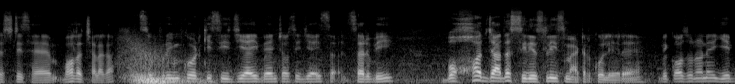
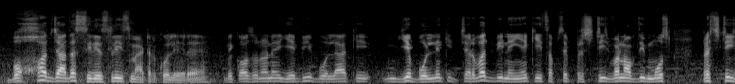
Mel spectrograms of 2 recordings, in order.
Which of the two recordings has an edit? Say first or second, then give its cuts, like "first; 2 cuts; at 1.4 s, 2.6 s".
first; 1 cut; at 1.3 s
